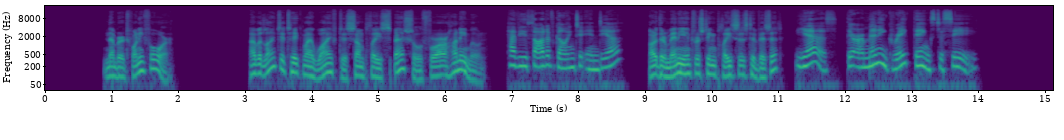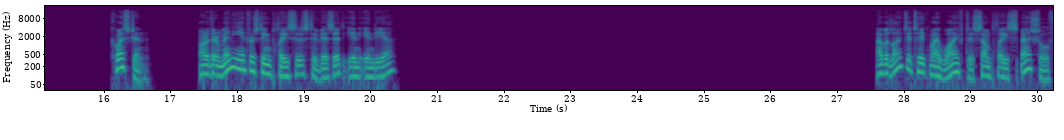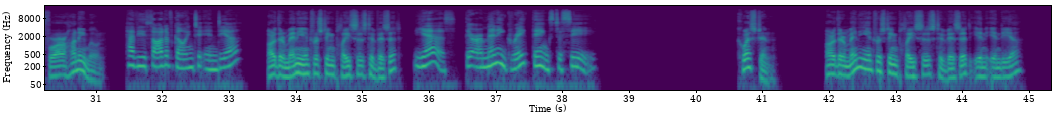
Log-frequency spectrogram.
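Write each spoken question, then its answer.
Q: Are there many interesting places to visit in India?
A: Yes, there are many great things to see.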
